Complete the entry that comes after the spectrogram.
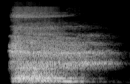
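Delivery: loud, breathy sigh with no voice in it; big releasing sigh. Shown as a demonstration. Teacher releasing unwanted energy with the class, big sigh. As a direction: exhale hard and let it all go. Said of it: "exhaled and released with this big sigh".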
